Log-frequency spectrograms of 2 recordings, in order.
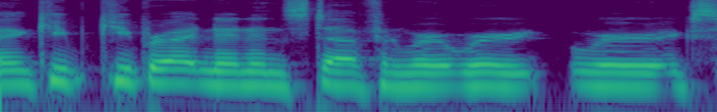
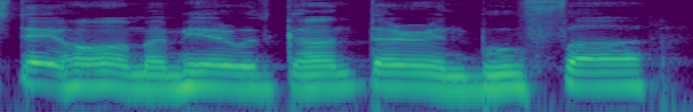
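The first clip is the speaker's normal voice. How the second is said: put-on Austrian accent voice. Retelling a celebrity's stay-home video: imitating Arnold. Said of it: "and he's like".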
